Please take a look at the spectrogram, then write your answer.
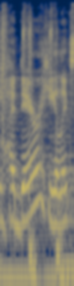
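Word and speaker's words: Hedera helix: I've tried it multiple times and just like hedra helix or what you call the hideera helix that's the correct way to say English ivol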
